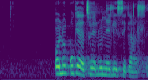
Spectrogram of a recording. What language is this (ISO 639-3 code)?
zul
